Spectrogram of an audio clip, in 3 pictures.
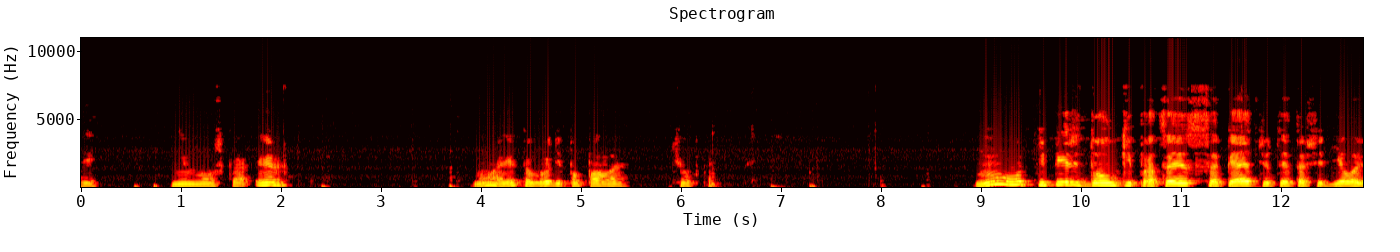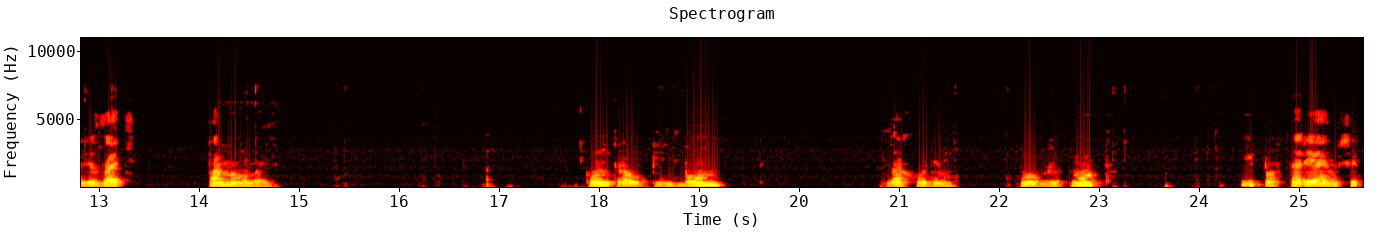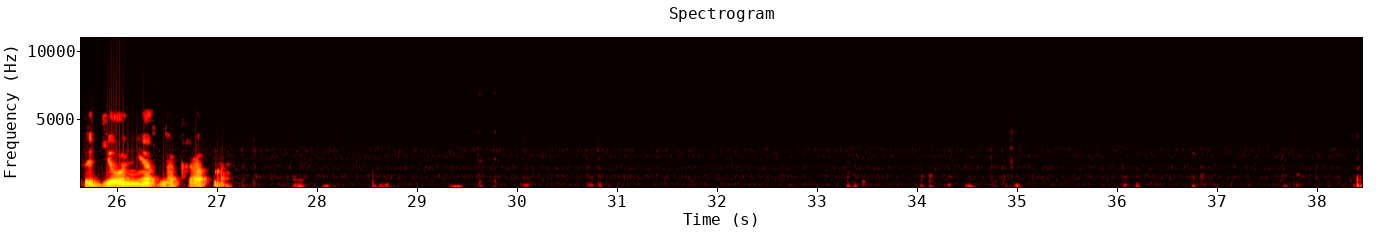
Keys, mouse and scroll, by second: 0.6 r, 2.0 click, 2.4 middle click, 3.7-6.7 middle drag, 7.3 shift+middle click, 8.3-9.4 middle drag, 12.8 shift+click, 14.4-15.6 drag, 17.6 ctrl+p, 20.8 click, 21.3 click, 23.0 click, 23.9 shift+click, 25.6 click, 27.0 click, 28.4 ctrl+p, 30.7-33.4 drag, 34.7 shift+click, 36.0 click, 37.6 click.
